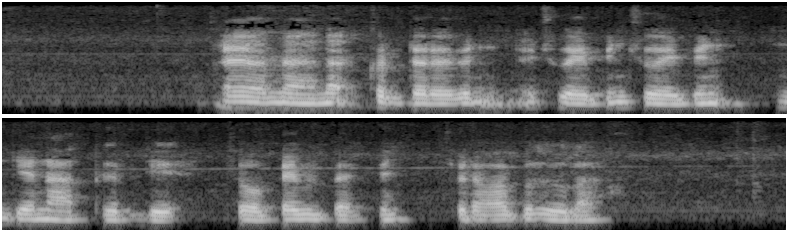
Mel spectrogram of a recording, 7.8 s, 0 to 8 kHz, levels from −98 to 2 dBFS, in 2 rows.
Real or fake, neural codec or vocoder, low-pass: real; none; 7.2 kHz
